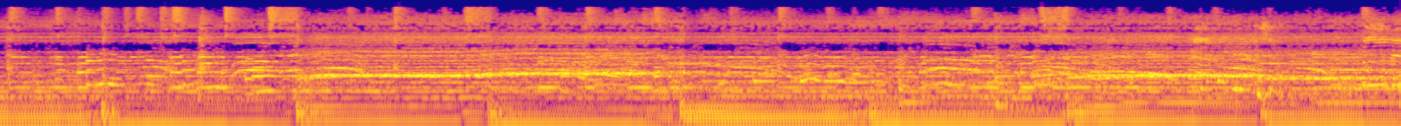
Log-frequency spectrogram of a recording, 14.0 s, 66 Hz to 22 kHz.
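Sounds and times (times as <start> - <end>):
band playing: 0.0 - 14.0
person singing: 5.4 - 14.0.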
